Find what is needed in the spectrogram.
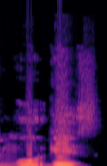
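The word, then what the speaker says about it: mortgage: एक है मोर्गेज, इसको बोलते हैं मोर्गेज, टी साइलेंट होता है इसके अंदर।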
